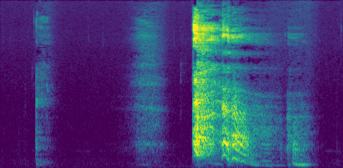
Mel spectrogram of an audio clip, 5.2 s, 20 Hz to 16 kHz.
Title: Cross Dressing Coughing 124.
